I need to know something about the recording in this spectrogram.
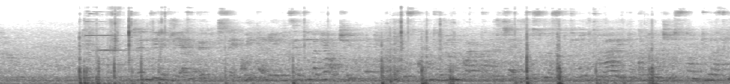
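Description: A shoe knocks lightly against cardboard boxes as it is handled.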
